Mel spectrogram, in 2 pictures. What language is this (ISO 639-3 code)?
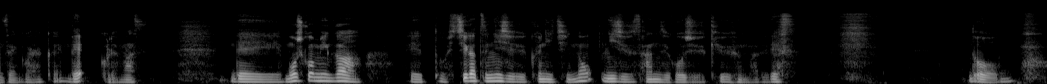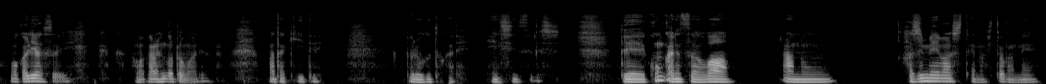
jpn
